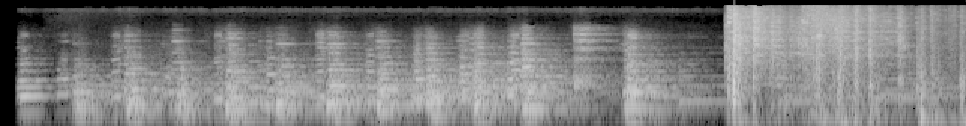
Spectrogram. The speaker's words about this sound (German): Der Abend, an dem sich Familie, Freunde, Nachbarn und Bekannte vor dem Elternhaus der Braut versammeln und Porzellan oder Steingut zerschlagen.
